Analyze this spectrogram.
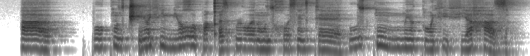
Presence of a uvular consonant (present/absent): present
